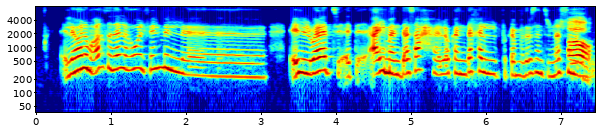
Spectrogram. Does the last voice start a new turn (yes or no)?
yes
